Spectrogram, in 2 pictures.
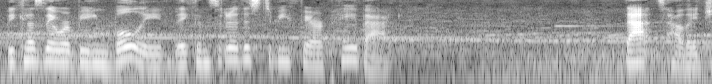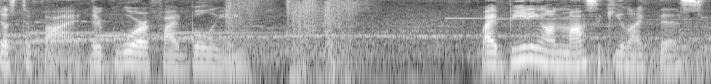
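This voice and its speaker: A woman narrating a horror visual novel in a steady, measured way. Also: lowish voice.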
